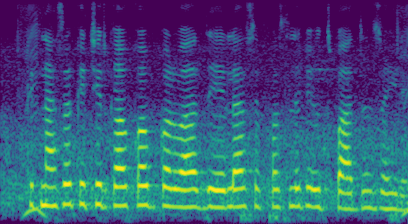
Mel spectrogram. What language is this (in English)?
Bhojpuri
